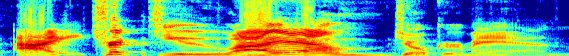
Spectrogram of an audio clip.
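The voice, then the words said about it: Impression of the Joker's voice. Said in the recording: “know how Mark Hamill is sometimes in his roles like it's me, the Joker Man ... great impersonation.”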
